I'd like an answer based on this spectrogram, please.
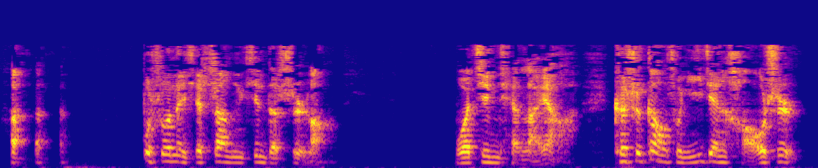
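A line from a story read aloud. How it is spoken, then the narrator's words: Sad, forced smile. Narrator (Chinese): 陶先生见他神情黯然，也不禁难过，强笑着说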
